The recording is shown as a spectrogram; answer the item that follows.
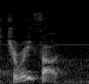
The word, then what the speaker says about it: chorizo: And he said the correct pronunciation is, because it's Spanish, the Z's actually a... So it's chorizo.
